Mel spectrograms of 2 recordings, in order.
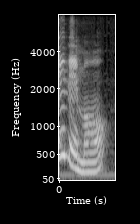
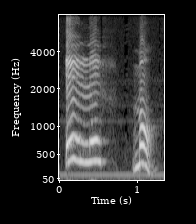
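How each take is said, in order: First: Said in the usual way. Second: "élément" slow and high, split into syllables. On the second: Shown as a demonstration. Teacher showing syllables to learners, "élément" slowly broken up. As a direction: stretch "élément" out, pausing before the last syllable. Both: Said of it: "la première syllabe commence et se termine".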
